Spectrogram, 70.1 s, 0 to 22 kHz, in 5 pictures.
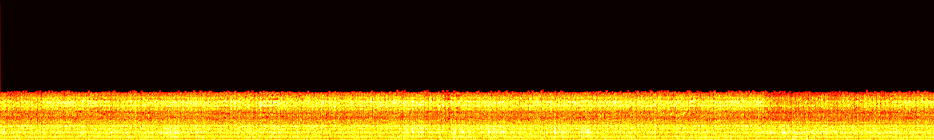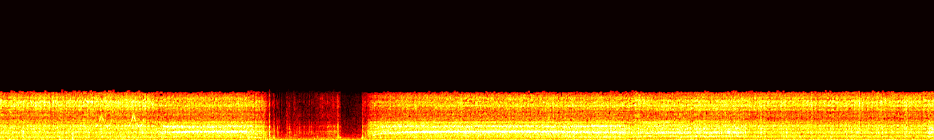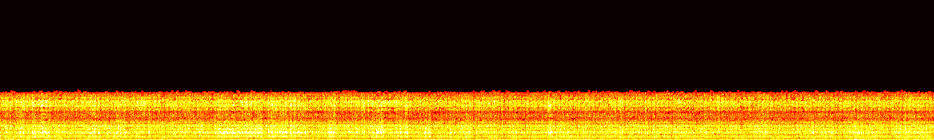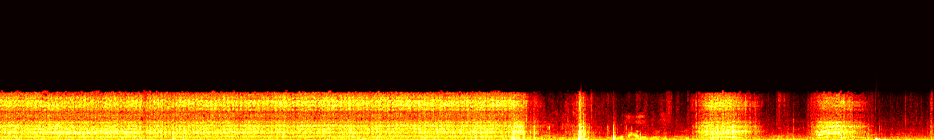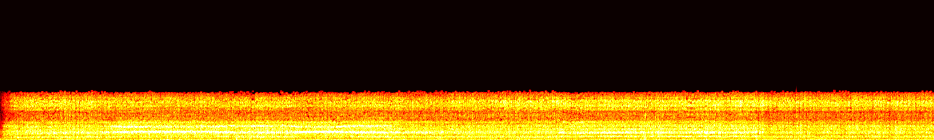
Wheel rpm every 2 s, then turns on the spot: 160, 160, 160, 160, 160, 160, 160, 160, 150, 30, 150, 160, 160, 160, 160, 160, 160, 160, 160, 160, 160, 160, 160, 160, 160, 20, 40, 20, 120, 160, 160, 160, 160, 160, 160.
none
